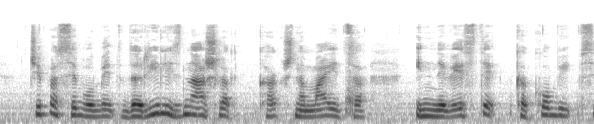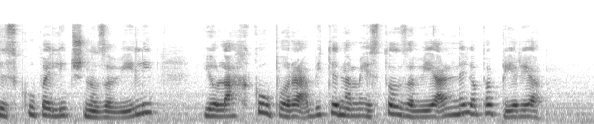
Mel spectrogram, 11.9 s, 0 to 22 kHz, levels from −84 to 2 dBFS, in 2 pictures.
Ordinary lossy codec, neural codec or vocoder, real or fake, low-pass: MP3, 64 kbps; none; real; 10.8 kHz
